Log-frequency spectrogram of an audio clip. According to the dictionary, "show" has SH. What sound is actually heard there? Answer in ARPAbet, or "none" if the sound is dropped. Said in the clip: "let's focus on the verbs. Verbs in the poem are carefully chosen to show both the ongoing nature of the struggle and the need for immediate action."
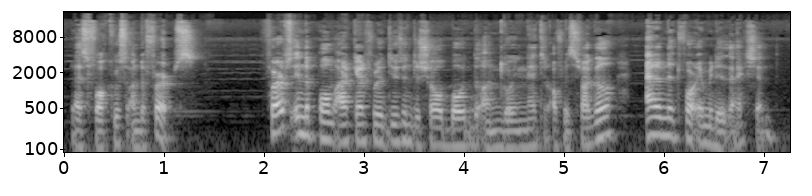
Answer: SH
